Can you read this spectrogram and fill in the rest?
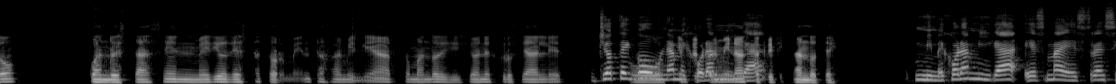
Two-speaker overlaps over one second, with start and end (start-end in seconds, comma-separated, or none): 6.3-7.8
